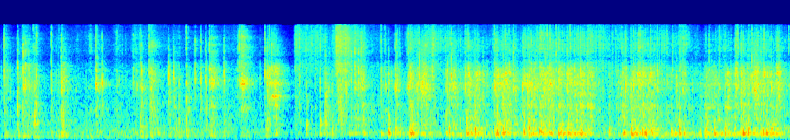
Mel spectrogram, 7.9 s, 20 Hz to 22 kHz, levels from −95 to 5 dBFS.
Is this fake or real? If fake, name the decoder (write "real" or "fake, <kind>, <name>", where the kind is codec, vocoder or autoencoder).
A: fake, vocoder, BigVGAN v2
